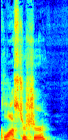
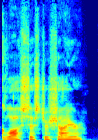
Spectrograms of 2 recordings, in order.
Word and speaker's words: Gloucestershire: Well, so place in England called Gloucestershire. The bomb squad was called... – Actually, it's pronounced Gloucestershire.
